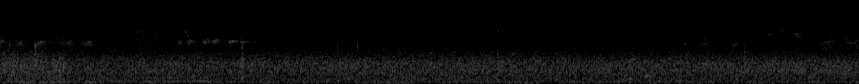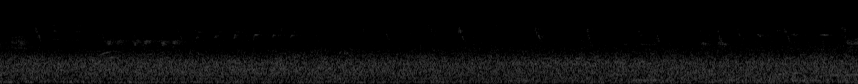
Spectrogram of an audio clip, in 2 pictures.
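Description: Birds chirping, short calls scattered throughout, over a faint steady background noise of outdoor ambience.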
